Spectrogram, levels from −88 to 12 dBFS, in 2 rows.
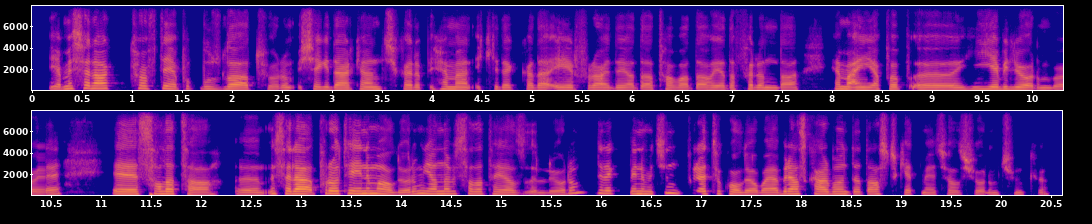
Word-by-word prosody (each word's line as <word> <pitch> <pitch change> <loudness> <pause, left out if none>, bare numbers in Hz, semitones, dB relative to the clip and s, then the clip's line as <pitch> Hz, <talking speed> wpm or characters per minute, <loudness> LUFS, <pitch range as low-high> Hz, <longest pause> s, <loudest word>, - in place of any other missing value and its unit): Ya, 200 0 -2
mesela 245 +3 +4 0.2
köfte 245 0 -2
yapıp 205 -1 -2
buzluğa 200 0 +1
atıyorum. 165 -1 -5
İşe 205 -3 -1
giderken 190 0 +1
çıkarıp 185 0 -3
hemen 185 -2 0
2 195 +1 -10
dakikada 180 0 -3
airfry'da 170 -1 -1
ya 160 -1 -3
da 165 +1 -2
tavada 165 -2 -3
ya 165 0 -3
da 165 - -3
fırında 165 -2 -3 0.3
hemen 195 -3 +3
yapıp, 180 +1 -1
ııı, 170 -2 0
yiyebiliyorum, 185 -3 -1
böyle. 150 +6 -3 0.5
Eee, 195 -1 +7
salata, 195 -7 +2 0.3
eee, 175 -1 -1
mesela 220 -3 +7
proteinimi 240 -1 +5
alıyorum, 190 +2 +1
yanına 225 -1 +2
bir - - -5
salatayı 205 -3 -2
hazırlıyorum, 170 - -4
direkt 255 -1 -2
benim 225 -2 +1
için 265 +3 -3
pratik 225 -1 +1
oluyor 170 -4 +1
bayağı. 175 +2 +1
Biraz 215 0 +4
karbonhidratı 205 -1 0
az 200 -2 0
tüketmeye 160 -4 -6
çalışıyorum 155 -1 -6
çünkü. 80 0 -10
185 Hz, 135 wpm, -25 LUFS, 170-210 Hz, 0.5 s, Eee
